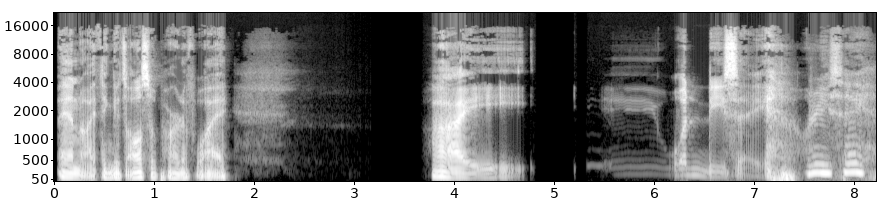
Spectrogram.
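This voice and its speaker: A man's voice: fairly low pitch, wildly swooping pitch, slow pace, gravelly, pauses often, sharp tone, no room sound, clean studio sound. A young man hosting a casual solo podcast, sounding congested and sniffly as he chats in a rambling, self-deprecating way. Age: young adult. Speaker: podcast host.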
